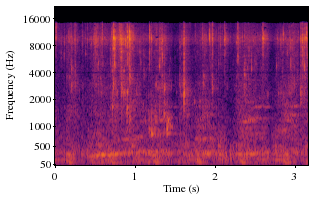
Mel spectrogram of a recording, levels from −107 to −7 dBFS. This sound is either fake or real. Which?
real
